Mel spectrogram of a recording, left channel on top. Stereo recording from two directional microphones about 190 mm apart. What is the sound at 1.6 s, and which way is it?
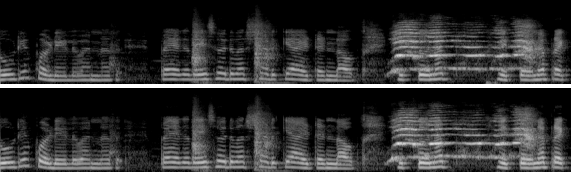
Speech, centre (ahead or behind).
